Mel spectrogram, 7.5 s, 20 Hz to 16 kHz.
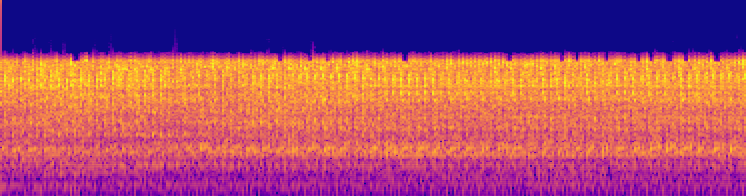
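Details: VW Type 4 air-cooled engine at idle: busy rattling tick about three a second over a loud idle; engine knock, source unclear.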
